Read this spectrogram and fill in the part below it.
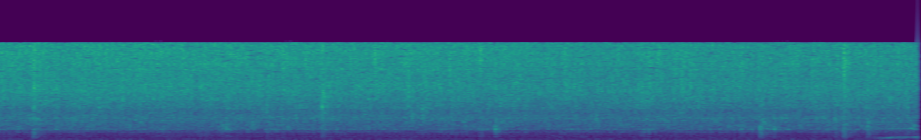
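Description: Bacon frying in a pan, a steady close sizzle with scattered crackles and pops throughout and no talking.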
